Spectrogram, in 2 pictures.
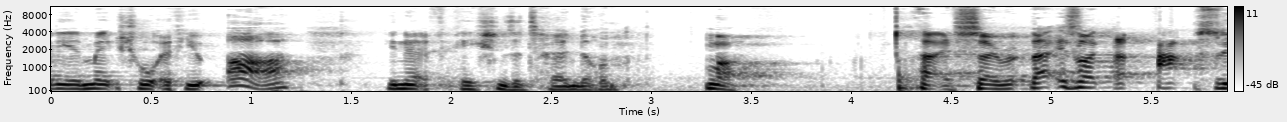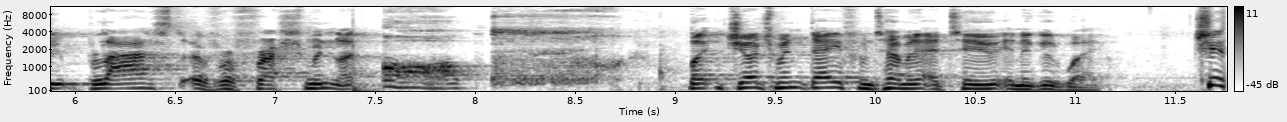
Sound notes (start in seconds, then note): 7.9 hisses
